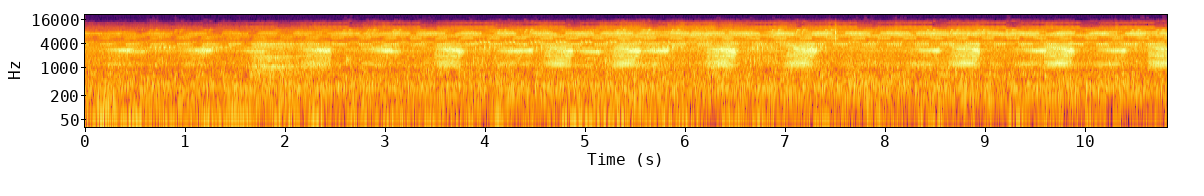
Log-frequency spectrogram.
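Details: Frogs calling at night near a tent in the forest: steady series of short, rasping croaks repeated about every half second, rendered by the listener as 'aek aek aek', over a faint insect hum.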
